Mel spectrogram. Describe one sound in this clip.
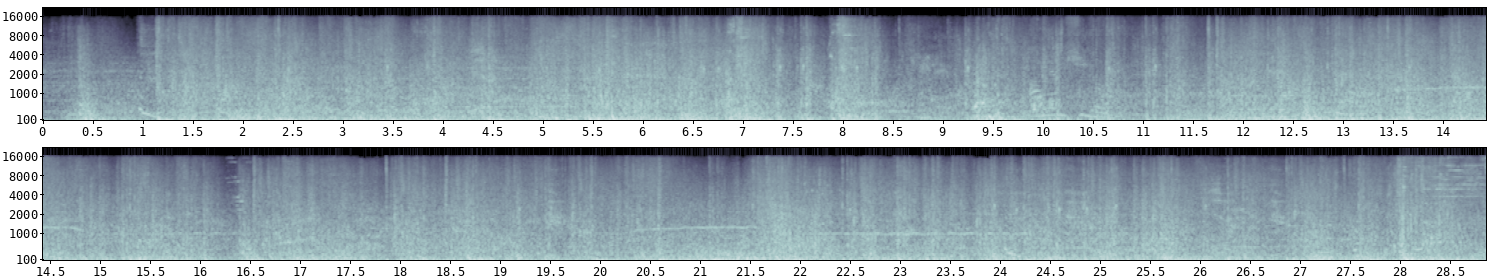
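Magic spells whoosh and explode in bursts.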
